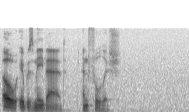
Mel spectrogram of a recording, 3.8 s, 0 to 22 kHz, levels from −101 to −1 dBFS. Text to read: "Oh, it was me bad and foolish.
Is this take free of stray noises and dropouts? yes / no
yes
